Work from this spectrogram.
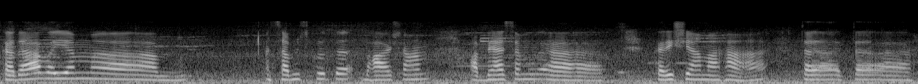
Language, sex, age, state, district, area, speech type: Sanskrit, female, 30-45, Karnataka, Dharwad, urban, spontaneous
